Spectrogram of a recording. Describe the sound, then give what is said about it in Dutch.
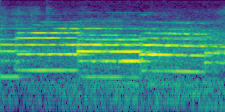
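An ambulance siren wails with steady, sustained two-tone pitches, fairly loud as it passes along a busy road beside a home, over a low rumble of road traffic. “Er komt even een ambulance langs.”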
